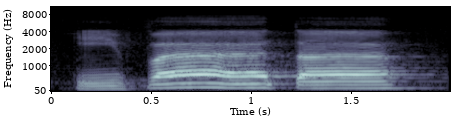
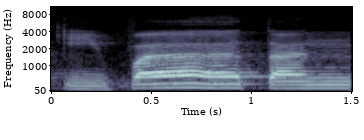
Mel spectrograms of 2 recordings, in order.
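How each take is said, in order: First: The word ends with a lengthened a vowel. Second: The word ends with an n sound. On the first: The speaker calls it right. "tapi kifata" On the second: The speaker calls it wrong. "Jangan dibaca kifatan, salah"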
